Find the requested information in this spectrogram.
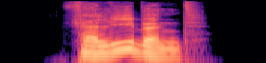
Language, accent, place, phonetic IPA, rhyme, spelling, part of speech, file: German, Germany, Berlin, [fɛɐ̯ˈliːbn̩t], -iːbn̩t, verliebend, verb, De-verliebend.ogg
- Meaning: present participle of verlieben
